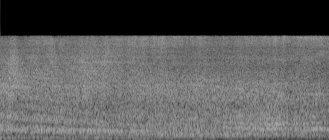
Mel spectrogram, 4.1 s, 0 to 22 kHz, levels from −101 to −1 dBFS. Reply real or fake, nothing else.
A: real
